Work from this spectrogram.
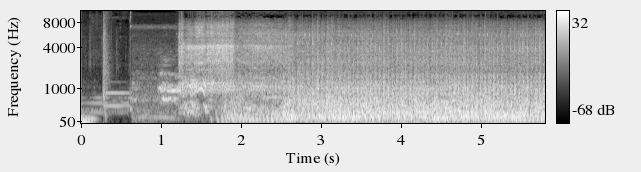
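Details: F6A engine, in a hard-starting fix: a short crank, then the engine catches at once and settles into a steady, even run with music faint behind; starts cleanly.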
